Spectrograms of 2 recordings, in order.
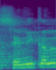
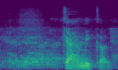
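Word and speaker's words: chemical: पढ़ेंगे क्रम यहां कैस्मा यहां केमिकल भाई केमिकल नहीं पढ़िए इसको या सेमिकल नहीं पढ़ना क्या पढ़ना है इसको केमिकल केमिकल कुछ वर्ड होता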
